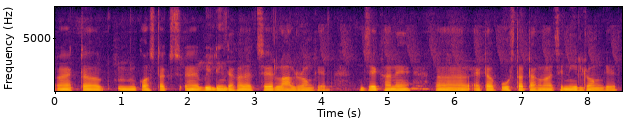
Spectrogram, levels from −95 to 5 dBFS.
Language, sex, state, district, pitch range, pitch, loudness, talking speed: Bengali, male, Tripura, South Tripura, 110-115 Hz, 115 Hz, -19 LUFS, 125 wpm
